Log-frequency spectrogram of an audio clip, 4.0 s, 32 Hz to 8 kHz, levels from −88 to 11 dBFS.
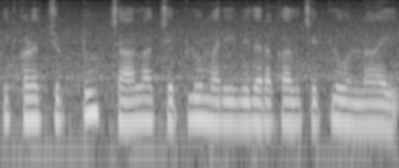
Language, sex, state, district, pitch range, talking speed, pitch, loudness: Telugu, male, Telangana, Hyderabad, 140-155 Hz, 135 wpm, 145 Hz, -13 LUFS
